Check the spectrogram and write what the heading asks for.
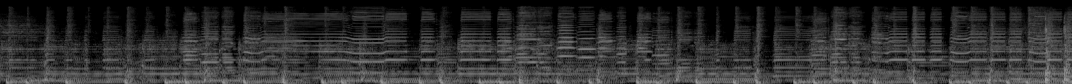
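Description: Harmonica solo in a live blues band, played from a neck rack, with bending notes about three seconds in, over electric guitar and a drum kit keeping a steady beat.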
